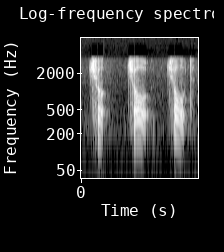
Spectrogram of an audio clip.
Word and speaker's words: Choate: I would like to draw your attention to an author I saw yesterday on C-SPAN, and I think the name is pronounced Choate, C-H-O-A-T-E.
